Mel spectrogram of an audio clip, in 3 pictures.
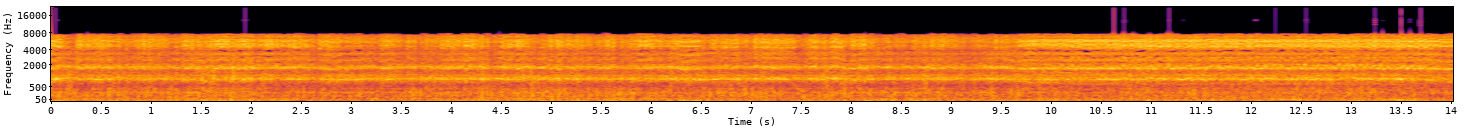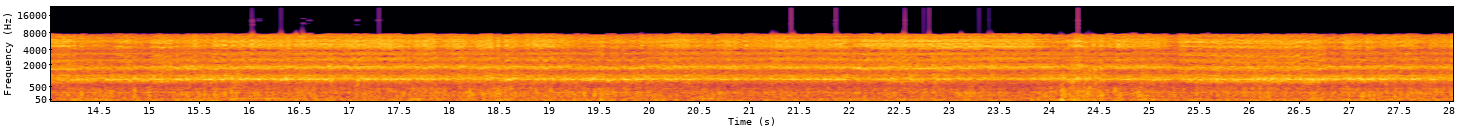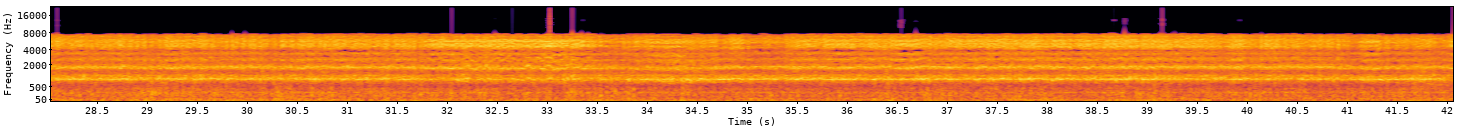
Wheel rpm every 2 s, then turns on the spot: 230, 230, 230, 230, 230, 200, 190, 210, 240, 230, 230, 220, 230, 220, 230, 230, 210, 220, 230, 230, 230.
none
